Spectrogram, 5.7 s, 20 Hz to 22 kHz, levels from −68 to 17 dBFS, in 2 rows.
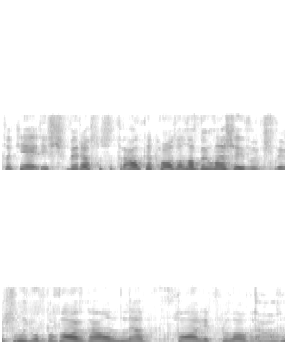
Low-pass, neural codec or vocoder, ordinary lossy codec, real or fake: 7.2 kHz; autoencoder, 22.05 kHz, a latent of 192 numbers a frame, VITS, trained on one speaker; MP3, 64 kbps; fake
